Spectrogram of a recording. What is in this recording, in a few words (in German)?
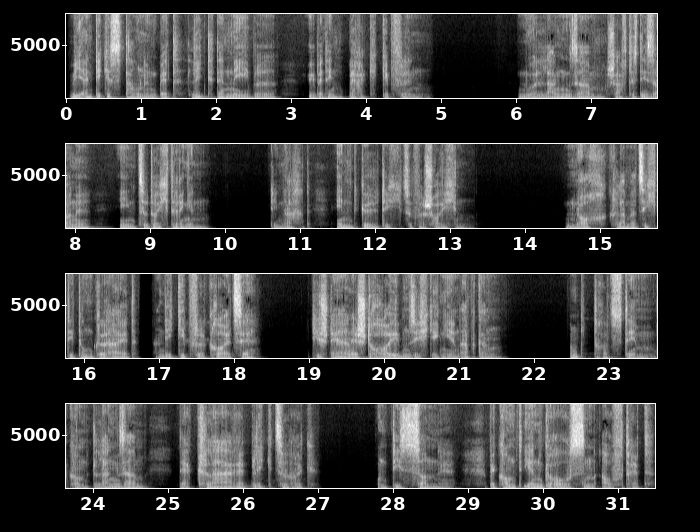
Schauspiel Sanft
